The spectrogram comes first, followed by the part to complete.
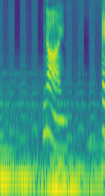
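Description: Electronic music bed with steady low synth notes. About a second in comes one cartoon sound effect: a high, pitched swoop gliding steeply downward, one of the effects that mark each count of the countdown.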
